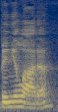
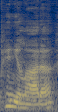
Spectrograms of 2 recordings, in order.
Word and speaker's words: pignolata: We called it bignolata, but after doing some research, I think my grandmother was mispronouncing it all these years because it's actually called pignolata, or some people call it strafoli.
